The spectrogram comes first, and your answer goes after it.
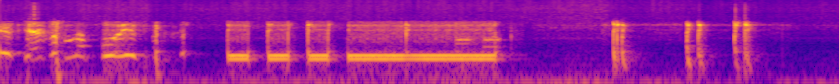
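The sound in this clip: Touch-tone dialing beeps as an emergency call is transferred to EMS: several short, steady two-tone bursts, then one longer sustained tone. Brief voice fragments come before the tones and after them.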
